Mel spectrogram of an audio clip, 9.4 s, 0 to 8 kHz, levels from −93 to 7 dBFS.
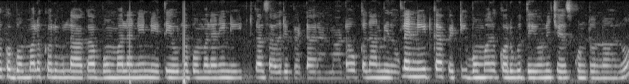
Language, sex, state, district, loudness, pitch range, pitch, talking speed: Telugu, female, Telangana, Karimnagar, -17 LUFS, 230-245 Hz, 235 Hz, 145 wpm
